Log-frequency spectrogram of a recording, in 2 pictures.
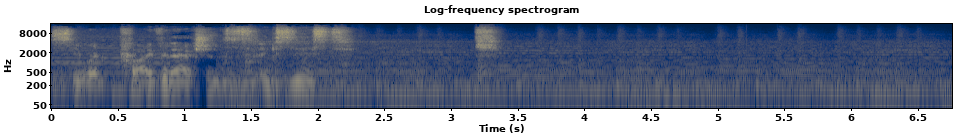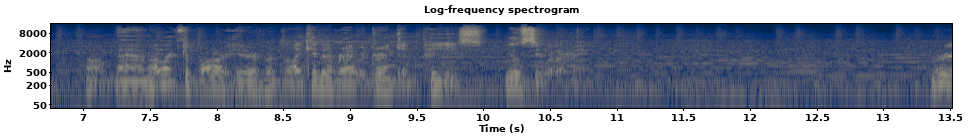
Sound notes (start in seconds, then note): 3.2 laughs softly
